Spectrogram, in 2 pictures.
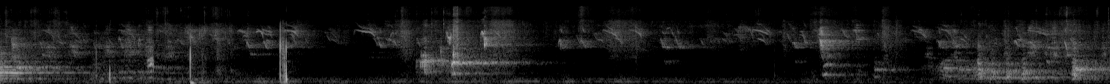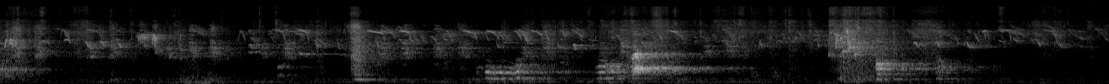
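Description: A flock of chickens clucking and calling in short, scattered notes while they feed, with one sharp click about three seconds in.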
